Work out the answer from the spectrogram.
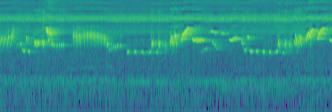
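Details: Wild White-rumped shama, the Medan variety, singing in forest: varied whistled phrases sliding between low and high notes, bursts of rapid warbling and repeated sweet notes, with a steady insect hum and low background rumble.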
